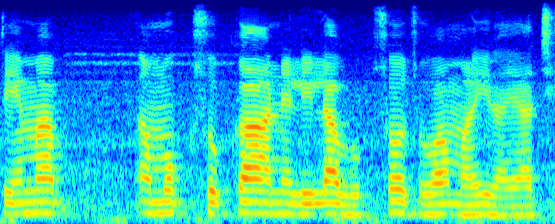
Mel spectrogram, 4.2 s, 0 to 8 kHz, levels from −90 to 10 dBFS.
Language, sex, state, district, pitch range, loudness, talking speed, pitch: Gujarati, male, Gujarat, Gandhinagar, 130-150 Hz, -19 LUFS, 145 wpm, 140 Hz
